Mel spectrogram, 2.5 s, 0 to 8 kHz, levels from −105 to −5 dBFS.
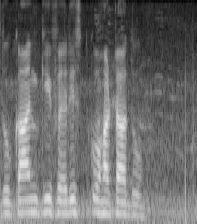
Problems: constant background noise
